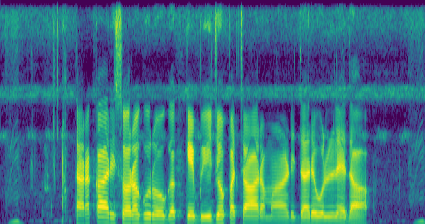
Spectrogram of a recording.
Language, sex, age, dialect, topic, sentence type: Kannada, male, 25-30, Coastal/Dakshin, agriculture, question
